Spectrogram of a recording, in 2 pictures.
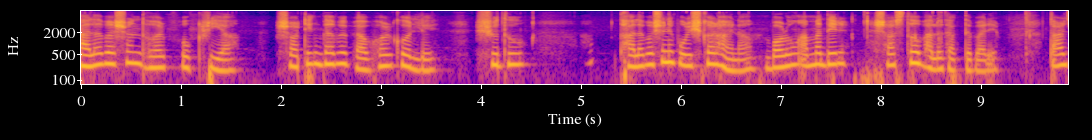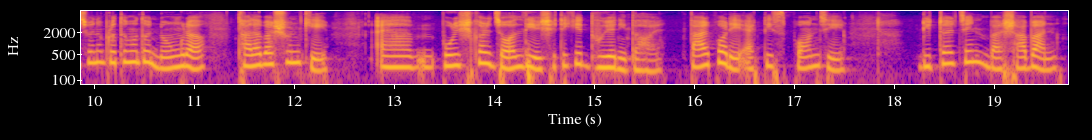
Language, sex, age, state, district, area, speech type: Bengali, female, 18-30, West Bengal, Birbhum, urban, spontaneous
